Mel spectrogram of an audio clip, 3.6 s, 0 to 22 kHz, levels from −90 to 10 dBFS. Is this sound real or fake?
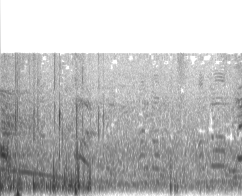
real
